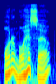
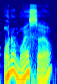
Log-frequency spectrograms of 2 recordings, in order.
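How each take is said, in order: No difference in how they are said.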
